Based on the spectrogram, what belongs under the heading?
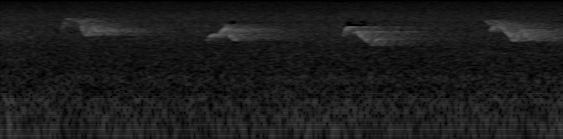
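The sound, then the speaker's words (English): A red-eyed vireo sings a steady string of short, high whistled phrases, four in quick succession with brief pauses between, soft over a low background hiss. “And the other bird going on and on, that's a red-eyed vireo.”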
